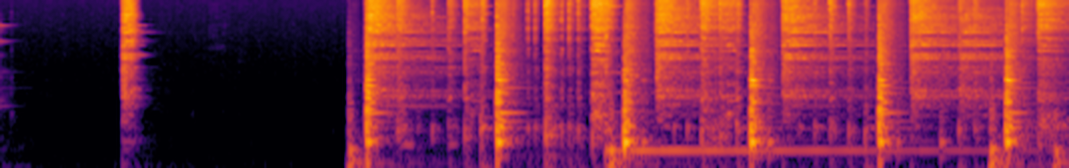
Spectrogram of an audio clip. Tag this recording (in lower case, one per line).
drum kit
drum
musical instrument
music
